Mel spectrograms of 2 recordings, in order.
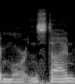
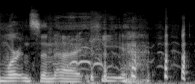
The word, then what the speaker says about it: Mortensen: a video I almost I always want to say Morton stein because of that joke from It's Always Sunny in Philadelphia but real Mortensen lissa don't know we're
